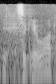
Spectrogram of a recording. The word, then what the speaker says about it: Sakewak: I know they probably participate in some of this, but how about the First Nations organizations like Sakewak, is that how you say it? – Sakewak, yeah.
